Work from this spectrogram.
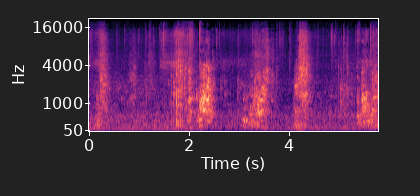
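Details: Two young dogs, a beige pug and pitbull/ridgeback cross and a brown male pug/beagle mix, five months old, play fighting indoors; short rough growly bursts flare roughly every one to two seconds between quieter pauses.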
